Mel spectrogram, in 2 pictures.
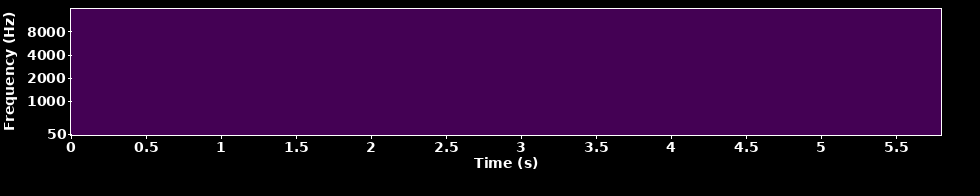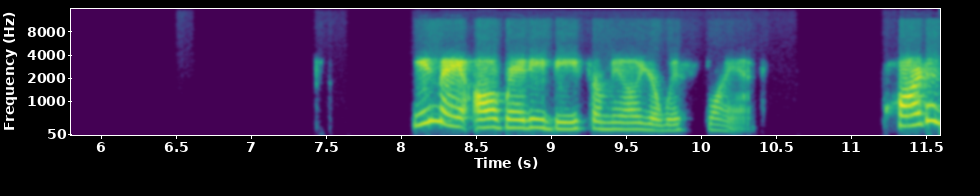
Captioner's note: silence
